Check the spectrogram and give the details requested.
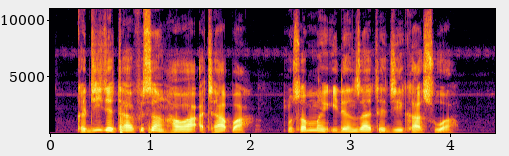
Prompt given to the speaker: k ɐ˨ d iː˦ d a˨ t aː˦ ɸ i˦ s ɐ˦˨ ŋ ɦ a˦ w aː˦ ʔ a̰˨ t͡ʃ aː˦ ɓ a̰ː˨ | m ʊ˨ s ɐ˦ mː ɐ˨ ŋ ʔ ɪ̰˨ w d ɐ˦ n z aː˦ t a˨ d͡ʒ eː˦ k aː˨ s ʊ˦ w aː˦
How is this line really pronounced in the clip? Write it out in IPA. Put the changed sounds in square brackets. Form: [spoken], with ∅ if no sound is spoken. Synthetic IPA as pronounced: k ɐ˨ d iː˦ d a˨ t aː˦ ɸ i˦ s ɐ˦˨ ŋ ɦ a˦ w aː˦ ʔ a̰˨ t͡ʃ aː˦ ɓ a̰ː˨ | m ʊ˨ s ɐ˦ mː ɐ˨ ŋ ʔ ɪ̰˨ [∅] d ɐ˦ n z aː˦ t a˨ d͡ʒ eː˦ k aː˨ s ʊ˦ w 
